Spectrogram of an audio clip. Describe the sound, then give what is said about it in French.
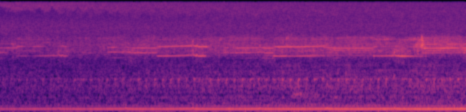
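A car engine runs steadily throughout, a constant low hum with a faint high whine above it, even in loudness, with no voices. “Arrêtez la voiture! Arrêtez la voiture!”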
